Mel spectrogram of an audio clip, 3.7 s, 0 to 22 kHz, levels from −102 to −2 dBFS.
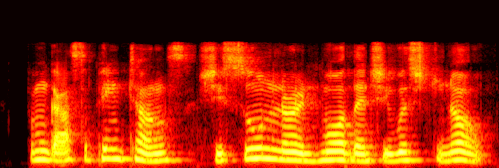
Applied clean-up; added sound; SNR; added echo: neural mask model DeepFilterNet 3.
